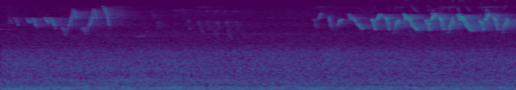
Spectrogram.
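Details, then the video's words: Common yellowthroat (Geothlypis trichas) in Montreal, Canada, singing two bursts of quick, rolling, high phrases, the second louder and more emphatic, over a low rumble of background noise. "Common Yellowthroat (Geothlypis trichas) vocalizing and singing"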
